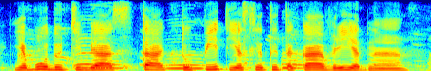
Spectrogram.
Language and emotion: Russian, angry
